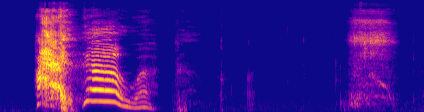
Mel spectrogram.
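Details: Person sneezing: a sharp noisy burst, a voiced groan, then a softer second breathy burst; a sneeze followed by a smaller one.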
